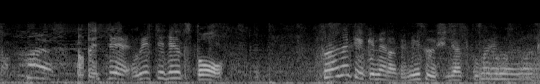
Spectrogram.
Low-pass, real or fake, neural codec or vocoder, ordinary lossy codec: 7.2 kHz; fake; codec, 16 kHz in and 24 kHz out, 1.1 kbps, FireRedTTS-2 codec; Opus, 16 kbps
